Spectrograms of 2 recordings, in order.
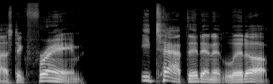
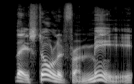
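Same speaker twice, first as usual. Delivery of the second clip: ordinary delivery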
